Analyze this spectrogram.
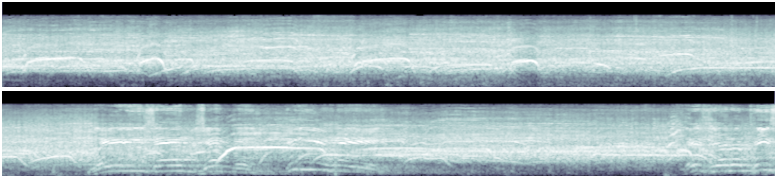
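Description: A large crowd of young women screams and cheers loudly in a big echoing arena.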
